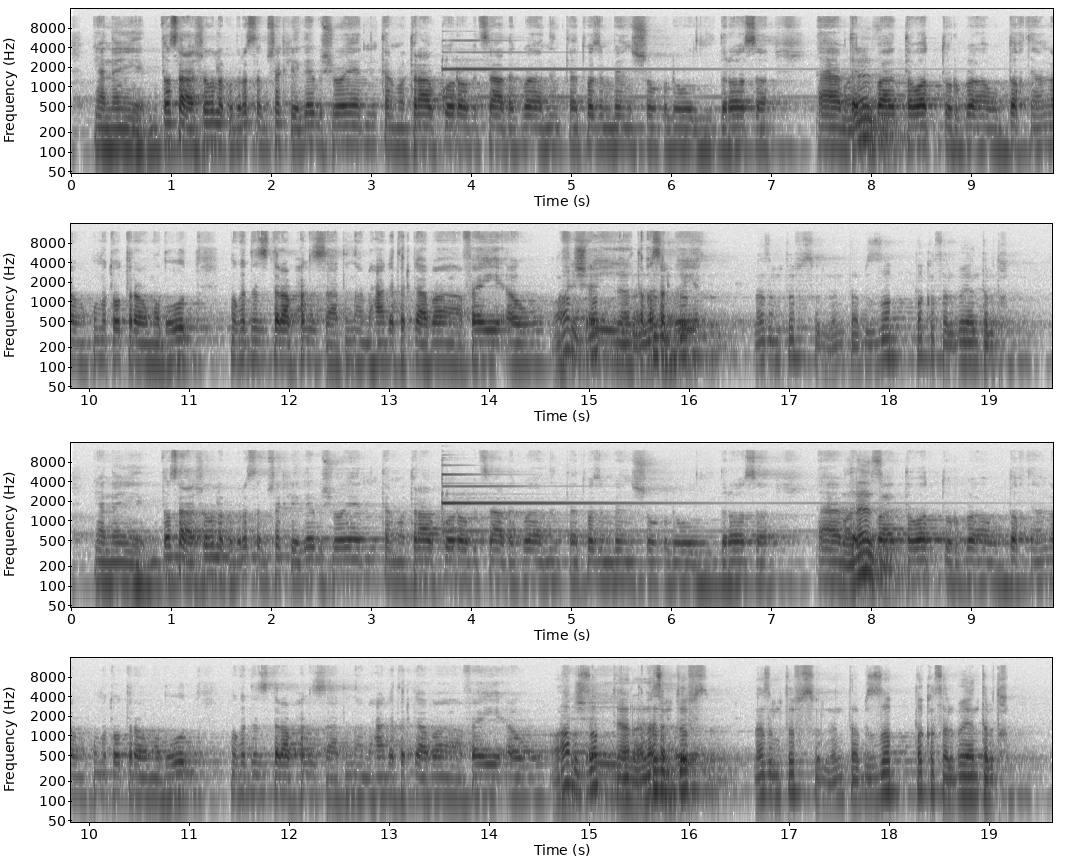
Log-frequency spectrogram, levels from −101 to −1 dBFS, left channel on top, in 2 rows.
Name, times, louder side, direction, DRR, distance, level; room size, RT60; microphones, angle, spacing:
voice 1, 0.2-11.0 11.4-16.1, left 3 dB, 40° left, 11 dB, 0.8 m, -28 dB
Musical instrument, 3.7-7.1 7.4-7.8, right 5 dB, 70° right, 3.2 m, -38 dB
voice 2, 7.7-8.2 14.6-16.0 16.3-16.4 16.7-19.2, right 4 dB, 55° right, 9 dB, 0.8 m, -29 dB
27.0 x 19.0 x 9.0 m, 2.2 s
head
